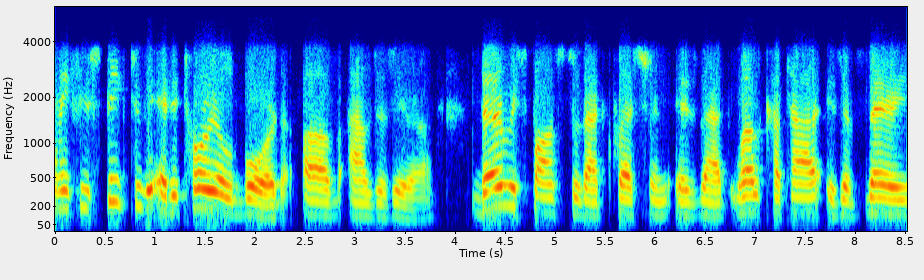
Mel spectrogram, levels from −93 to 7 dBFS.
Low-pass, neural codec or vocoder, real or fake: 5.4 kHz; none; real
